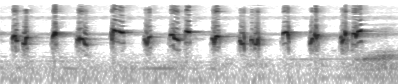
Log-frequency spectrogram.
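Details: Rapid ngropel song of a yellow-vented bulbul, meant as a lure to draw out singing: lively chattering phrases of paired, slurred notes about twice per second, with no other sounds.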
